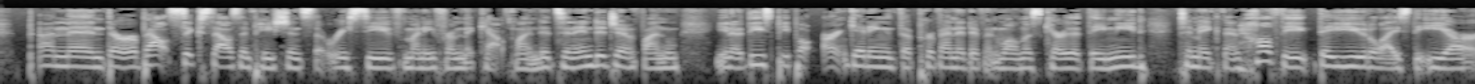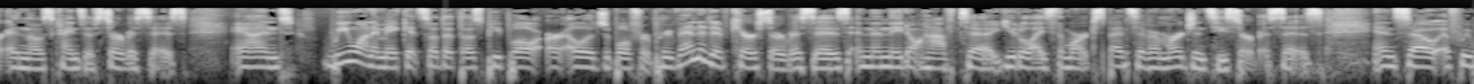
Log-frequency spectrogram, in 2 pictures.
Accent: Idaho, United States; moved away as an adult; also born or lived in Utah; most of us, you know, kids who were born and raised in Idaho, we want to go back.

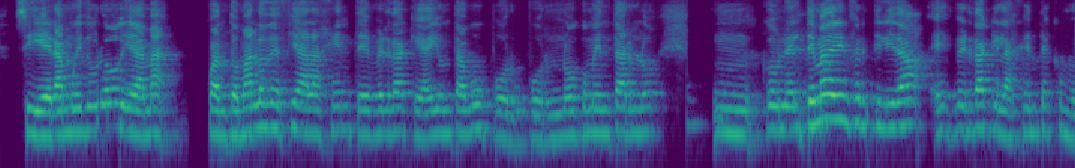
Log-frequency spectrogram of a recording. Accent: Baza, Andalusia, Spain; em, somos de un pueblo de, bueno, ya una ciudad, una ciudad de, de Granada, de Baza.

